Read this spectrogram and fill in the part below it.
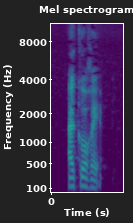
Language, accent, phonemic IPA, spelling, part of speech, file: French, France, /a.kɔ.ʁe/, accorer, verb, LL-Q150 (fra)-accorer.wav
- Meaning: to shore up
